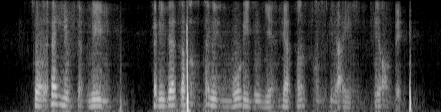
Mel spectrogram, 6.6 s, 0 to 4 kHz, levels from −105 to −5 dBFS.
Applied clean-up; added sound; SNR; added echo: neural separator model SepFormer WHAMR!.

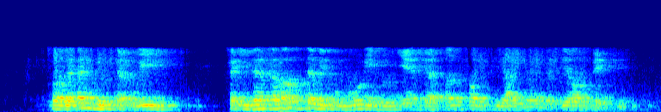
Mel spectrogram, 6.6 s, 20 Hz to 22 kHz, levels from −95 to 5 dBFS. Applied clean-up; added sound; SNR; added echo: neural separator model SepFormer DNS4.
